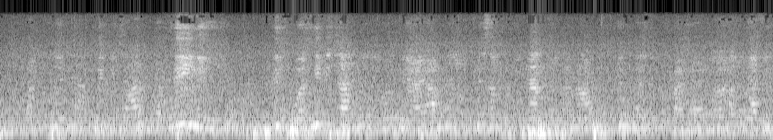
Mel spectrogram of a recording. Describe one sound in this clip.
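A man speaks steadily to an audience.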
